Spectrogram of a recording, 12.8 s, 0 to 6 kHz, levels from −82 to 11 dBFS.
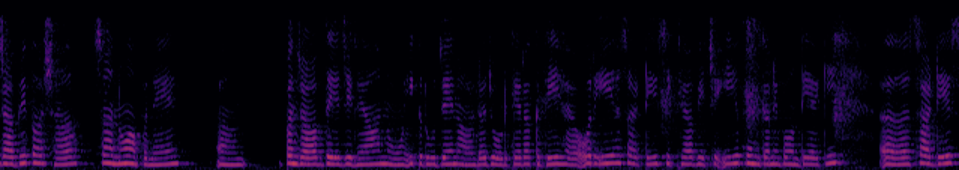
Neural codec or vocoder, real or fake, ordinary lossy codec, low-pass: none; real; AAC, 24 kbps; 5.4 kHz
